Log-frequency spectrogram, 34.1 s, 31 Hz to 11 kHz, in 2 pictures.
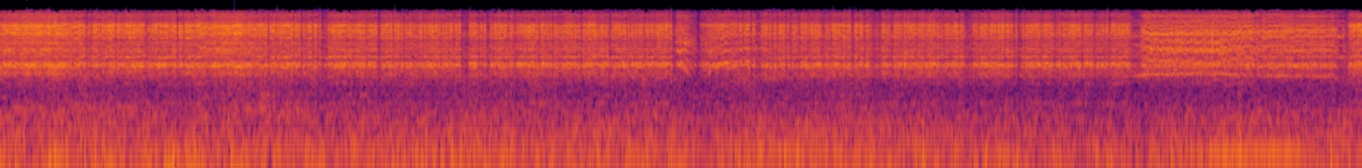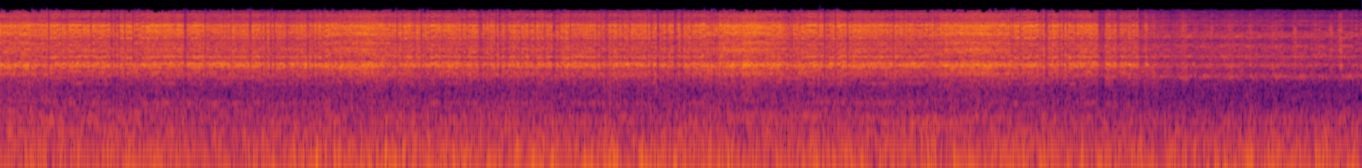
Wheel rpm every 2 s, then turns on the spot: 200, 200, 200, 190, 160, 200, 200, 200, 200, 200, 200, 200, 200, 200, 200, 200, 200.
none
